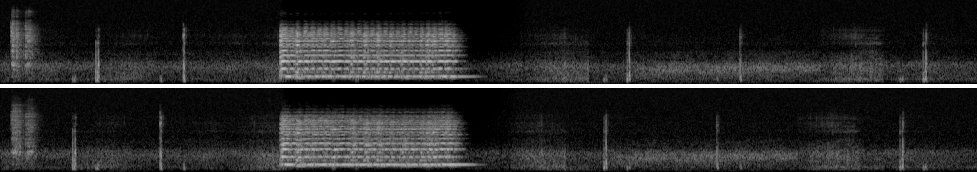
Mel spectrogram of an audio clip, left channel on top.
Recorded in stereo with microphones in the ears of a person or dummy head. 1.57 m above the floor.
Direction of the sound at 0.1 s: 45° left (ahead or behind).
